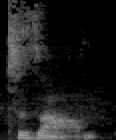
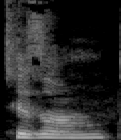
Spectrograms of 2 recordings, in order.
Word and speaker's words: Tazam: Because as someone who doesn't have a common name, my name is Tazam. It's two syllables. It's five letters.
